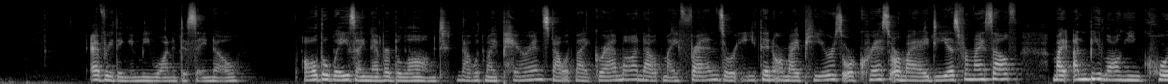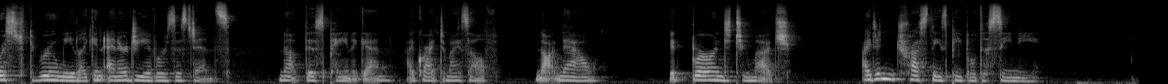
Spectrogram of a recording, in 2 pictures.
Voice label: Narration Vocal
